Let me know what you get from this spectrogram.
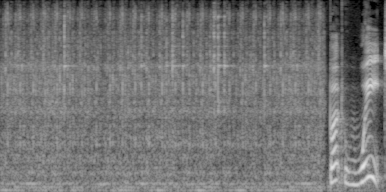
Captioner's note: clicking and rattling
